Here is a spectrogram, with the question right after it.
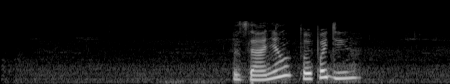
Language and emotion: Russian, positive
